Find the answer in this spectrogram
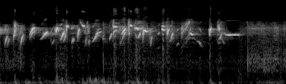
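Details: Rapid, bright twittering from a European goldfinch at Dahwara sector, Souk Ahras, densely packed high chirps and trills running without a break before fading into faint hiss.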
